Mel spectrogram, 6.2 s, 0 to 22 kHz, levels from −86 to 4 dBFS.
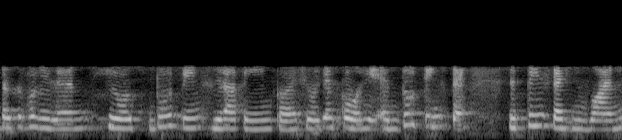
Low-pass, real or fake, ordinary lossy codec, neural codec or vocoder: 3.6 kHz; fake; none; codec, 44.1 kHz, 2.6 kbps, DAC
